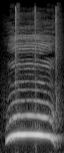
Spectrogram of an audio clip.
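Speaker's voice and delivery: high, loud excited woo; loud cheering whoop. Real, not acted. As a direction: let out a big whoop. Cheering the revolution.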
